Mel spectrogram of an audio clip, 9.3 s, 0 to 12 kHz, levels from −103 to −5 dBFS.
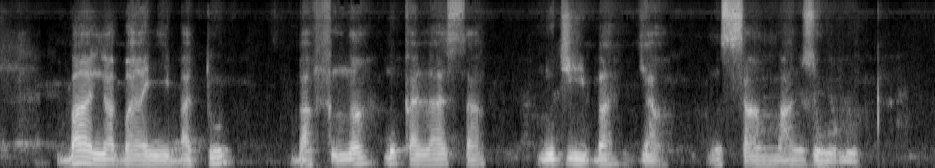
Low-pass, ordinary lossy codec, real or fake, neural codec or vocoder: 10.8 kHz; Opus, 16 kbps; fake; codec, 32 kHz, 1.9 kbps, SNAC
